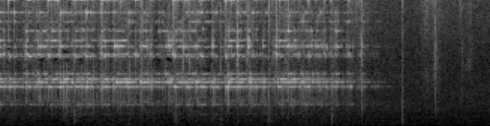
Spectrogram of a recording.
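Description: A high, shimmering jingle of bell-like chimes that cuts off about five seconds in, followed by a few faint clicks.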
